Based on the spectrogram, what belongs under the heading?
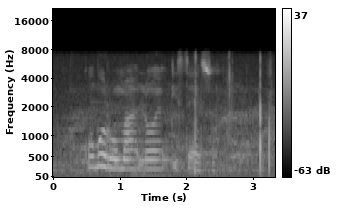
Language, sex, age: Xhosa, female, 26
